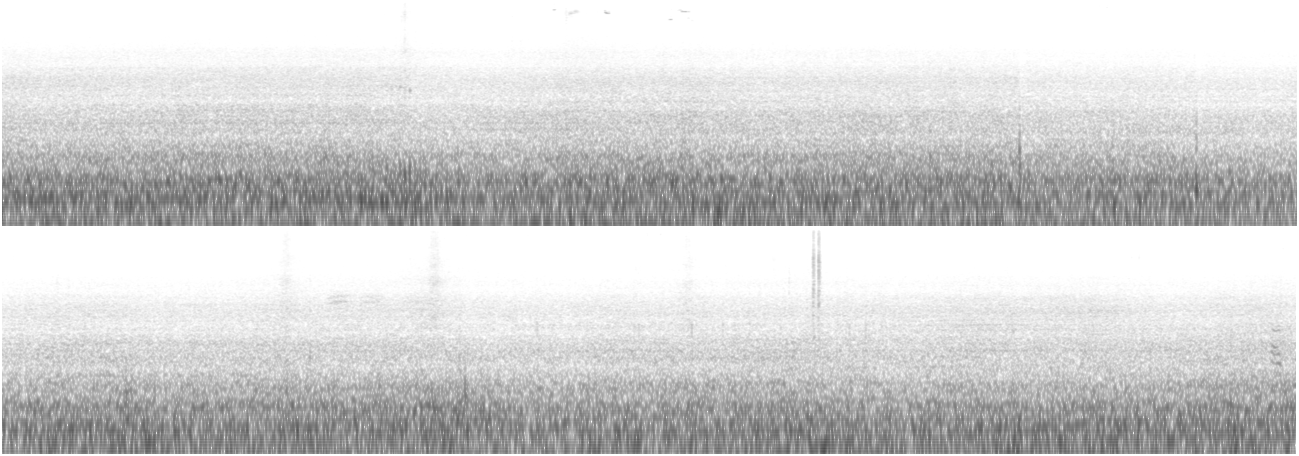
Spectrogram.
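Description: Steady low rumble of a road vehicle's engine and tyres, heard from inside the cabin while it drives along, with a few faint clicks in the second half.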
